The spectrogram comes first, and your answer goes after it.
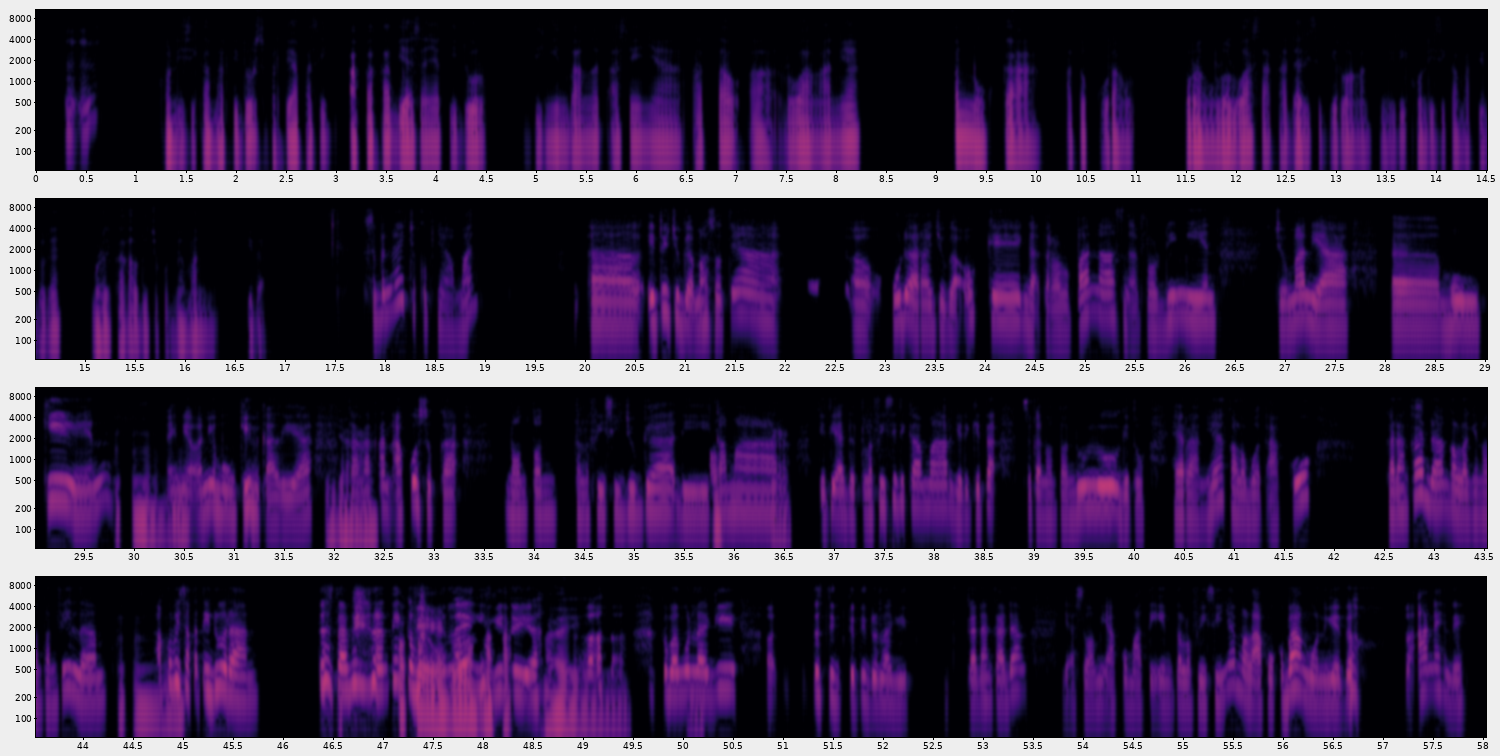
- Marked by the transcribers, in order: other background noise; laughing while speaking: "Terus, tapi nanti kebangun lagi gitu ya, heeh heeh"; chuckle
- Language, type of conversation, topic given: Indonesian, advice, Bagaimana cara memperbaiki kualitas tidur malam agar saya bisa tidur lebih nyenyak dan bangun lebih segar?
- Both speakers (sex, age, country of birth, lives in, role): female, 50-54, Indonesia, Netherlands, user; male, 35-39, Indonesia, Indonesia, advisor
